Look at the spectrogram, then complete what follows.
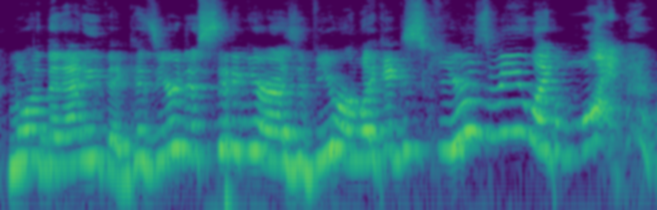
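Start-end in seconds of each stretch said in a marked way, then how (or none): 2.6-4.4 mock disbelief. Viewer reacting in disbelief.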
